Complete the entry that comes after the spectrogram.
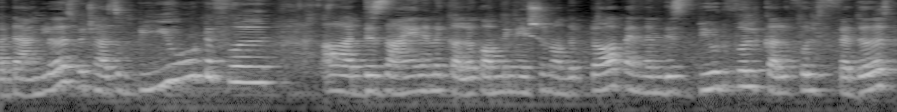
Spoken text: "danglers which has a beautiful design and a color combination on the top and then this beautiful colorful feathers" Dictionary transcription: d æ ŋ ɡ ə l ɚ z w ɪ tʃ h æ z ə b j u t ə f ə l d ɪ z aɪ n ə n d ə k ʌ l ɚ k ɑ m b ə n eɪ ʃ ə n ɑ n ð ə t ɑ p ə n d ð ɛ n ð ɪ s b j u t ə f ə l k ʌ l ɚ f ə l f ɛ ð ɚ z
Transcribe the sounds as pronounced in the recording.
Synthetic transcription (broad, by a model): d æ ŋ ɡ l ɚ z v ɪ tʃ h æ z ə b j u t ə f ə l d ɪ z aɪ n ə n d ə k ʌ l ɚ k ɑ m b ə n eɪ ʃ ə n ɑ n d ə t ɑ p ə n d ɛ n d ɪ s b j u t ə f ə l k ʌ l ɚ f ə l f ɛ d ɚ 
